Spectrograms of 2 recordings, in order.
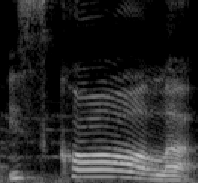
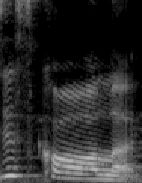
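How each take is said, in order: First: Very slow "Escola", holding the CO; stressed CO. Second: Said in the usual way. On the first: Shown as a demonstration. Teacher calls the word to find its tonic syllable, stretched stress. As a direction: call out "Escola" with a long, drawn-out CO. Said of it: "A sílaba có é a sílaba mais forte".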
